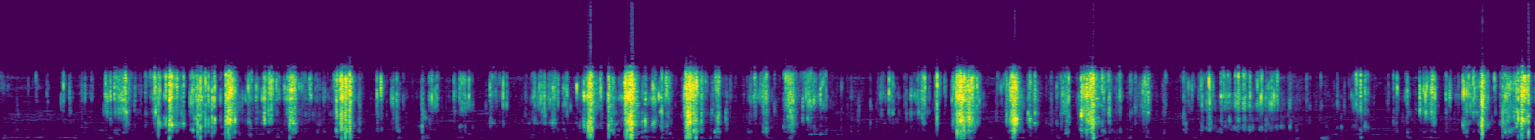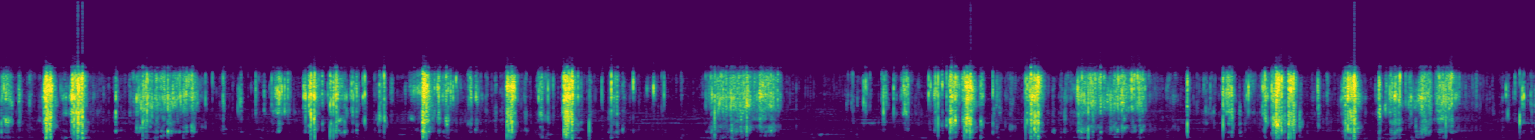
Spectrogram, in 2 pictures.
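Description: Foil trading-card packs crinkling and tearing as they are ripped open and the cards pulled out. Irregular bursts of crackling and rustling follow one another with brief pauses.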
